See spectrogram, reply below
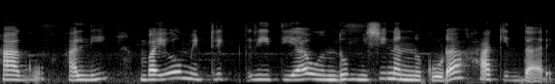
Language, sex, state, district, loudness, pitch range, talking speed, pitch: Kannada, female, Karnataka, Bangalore, -19 LUFS, 215-245 Hz, 95 wpm, 225 Hz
